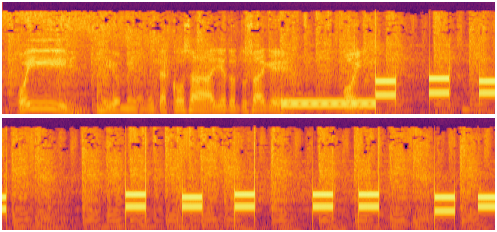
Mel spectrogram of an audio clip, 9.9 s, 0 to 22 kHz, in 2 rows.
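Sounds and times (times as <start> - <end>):
speech: 0.2 - 5.1
touch-tone dual-tone beeps dialing a phone number: 2.8 - 5.0, 6.2 - 8.7, 9.3 - 9.8.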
